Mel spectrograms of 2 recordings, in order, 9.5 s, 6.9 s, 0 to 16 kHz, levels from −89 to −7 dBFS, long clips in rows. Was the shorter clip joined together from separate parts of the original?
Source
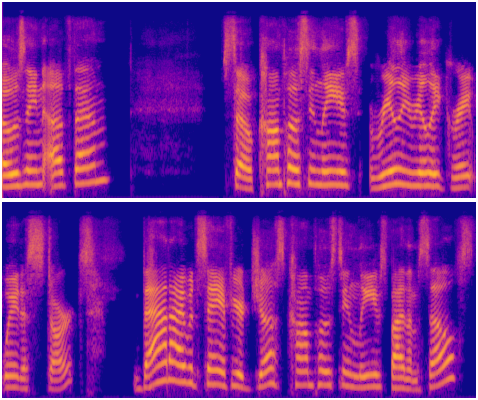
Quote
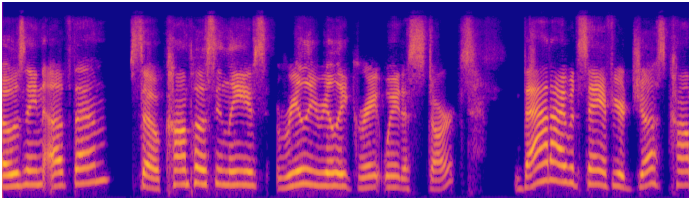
yes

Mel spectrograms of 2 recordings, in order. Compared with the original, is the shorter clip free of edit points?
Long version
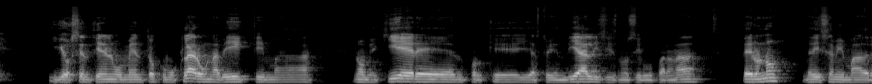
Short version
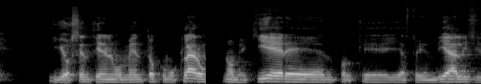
no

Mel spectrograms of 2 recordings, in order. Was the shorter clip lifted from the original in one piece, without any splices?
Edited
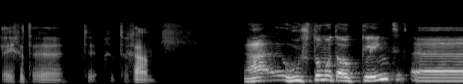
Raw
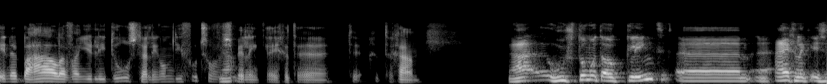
yes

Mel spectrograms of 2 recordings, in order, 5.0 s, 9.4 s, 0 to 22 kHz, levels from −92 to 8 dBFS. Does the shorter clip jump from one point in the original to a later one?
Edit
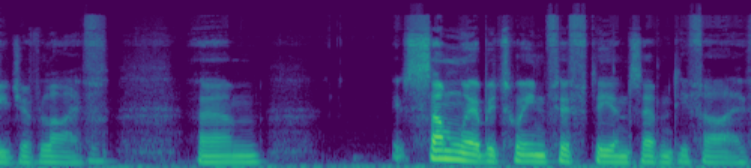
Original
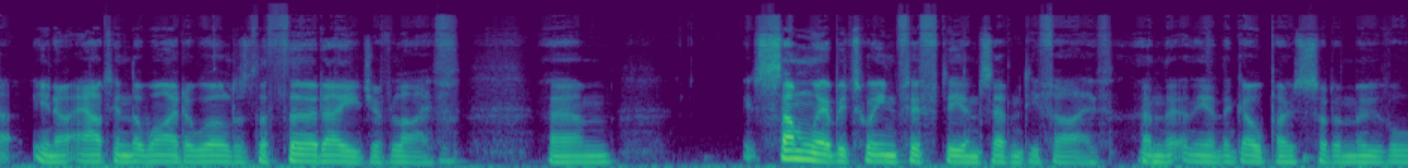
no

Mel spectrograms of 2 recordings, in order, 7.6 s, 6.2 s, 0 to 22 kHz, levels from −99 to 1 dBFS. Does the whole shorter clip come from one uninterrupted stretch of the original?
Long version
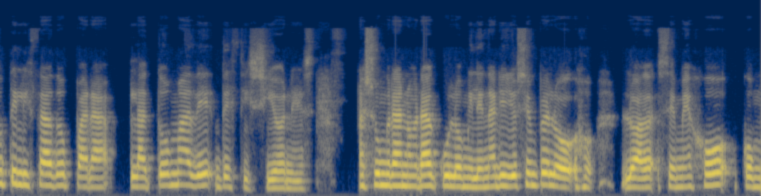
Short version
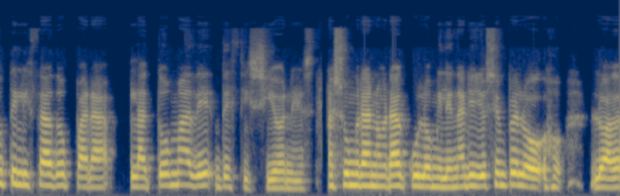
no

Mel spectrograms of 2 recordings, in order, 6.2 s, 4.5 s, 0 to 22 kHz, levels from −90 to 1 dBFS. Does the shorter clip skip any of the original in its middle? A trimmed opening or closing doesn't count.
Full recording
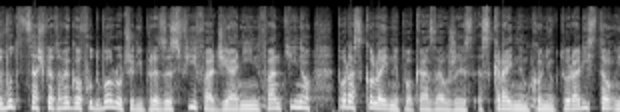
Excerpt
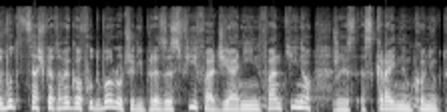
yes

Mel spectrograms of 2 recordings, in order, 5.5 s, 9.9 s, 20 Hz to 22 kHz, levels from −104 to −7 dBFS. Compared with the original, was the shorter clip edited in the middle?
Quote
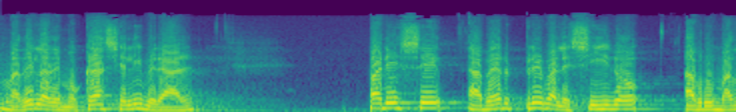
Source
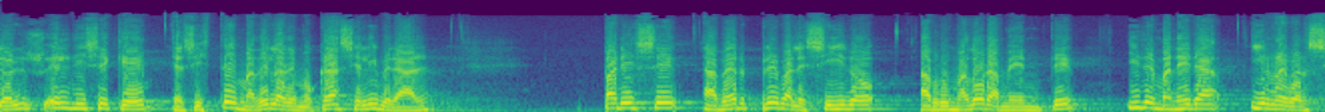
no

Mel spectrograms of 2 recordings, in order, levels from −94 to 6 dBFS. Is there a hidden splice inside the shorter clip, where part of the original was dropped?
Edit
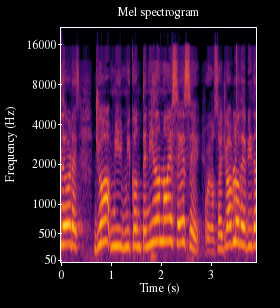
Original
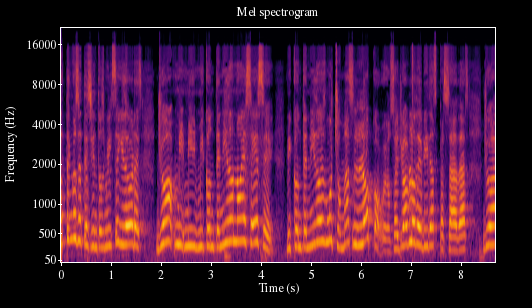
yes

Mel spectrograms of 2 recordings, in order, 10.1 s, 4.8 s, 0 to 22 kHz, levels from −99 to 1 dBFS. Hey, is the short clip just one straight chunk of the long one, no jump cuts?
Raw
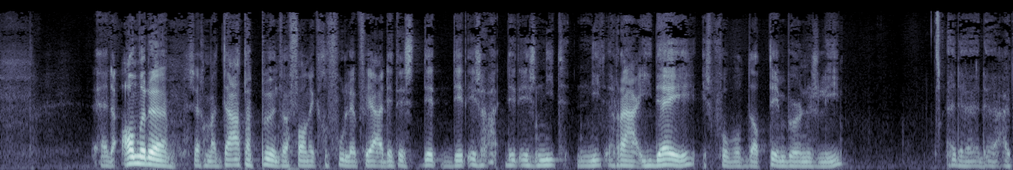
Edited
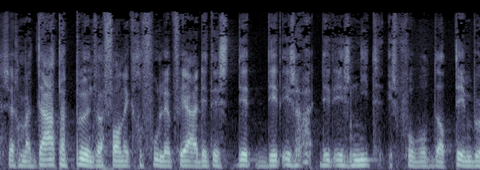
no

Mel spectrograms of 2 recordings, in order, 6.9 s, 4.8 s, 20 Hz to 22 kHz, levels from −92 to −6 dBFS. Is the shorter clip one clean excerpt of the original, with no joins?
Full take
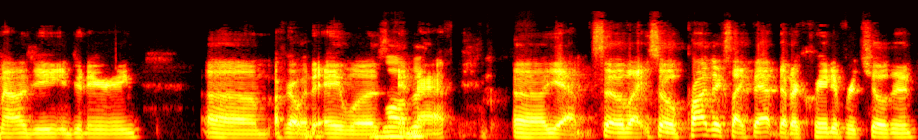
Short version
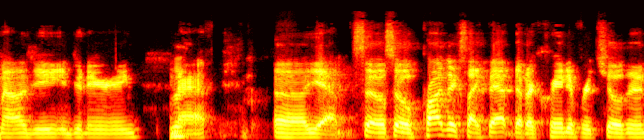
no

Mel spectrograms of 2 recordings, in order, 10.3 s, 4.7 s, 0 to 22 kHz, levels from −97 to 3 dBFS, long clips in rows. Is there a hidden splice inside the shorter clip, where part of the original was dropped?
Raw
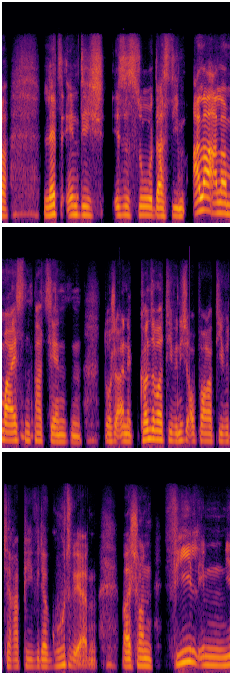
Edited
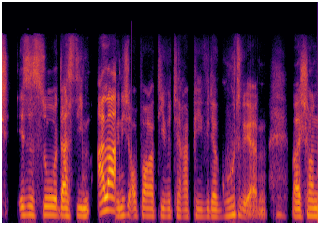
yes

